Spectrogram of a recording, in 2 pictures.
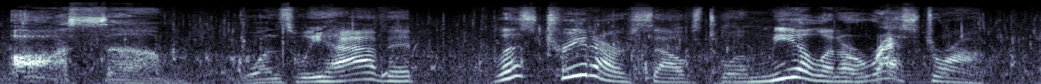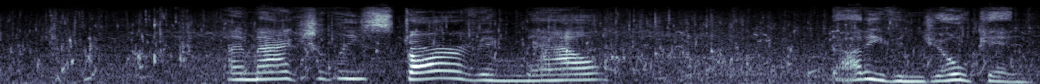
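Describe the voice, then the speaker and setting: Bubbly, swooping high-voiced companion. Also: female voice, very animated, a little slow. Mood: excited. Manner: bubbly, informal. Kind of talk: scripted video game dialogue. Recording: noisy game ambience behind voice.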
